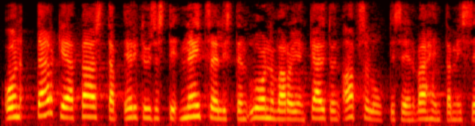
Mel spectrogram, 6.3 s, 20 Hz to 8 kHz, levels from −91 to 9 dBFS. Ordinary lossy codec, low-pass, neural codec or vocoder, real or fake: Opus, 24 kbps; 7.2 kHz; none; real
